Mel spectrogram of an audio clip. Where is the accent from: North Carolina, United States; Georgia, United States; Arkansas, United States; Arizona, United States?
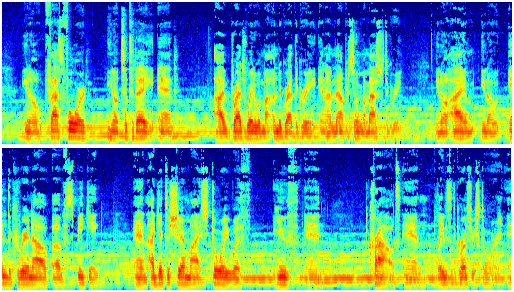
Georgia, United States; Macon; moved away as an adult; now in Tulsa, United States; I moved to Tulsa from Macon, Georgia when I was 19 to go to school at Oral Roberts University.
